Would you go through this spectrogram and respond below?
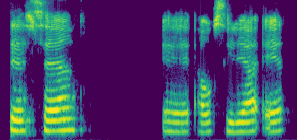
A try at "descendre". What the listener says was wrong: Pas descendre, descendre. Descendre. Esta combinación. Si vemos EN, AN o N, siempre vamos a pronunciar on, ¿ok? Siempre va a ser on.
